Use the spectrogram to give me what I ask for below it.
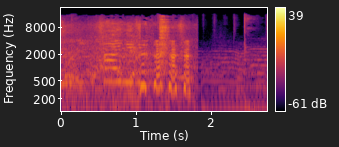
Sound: laughing; upbeat music

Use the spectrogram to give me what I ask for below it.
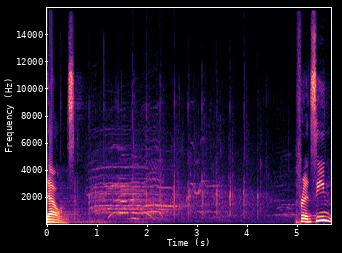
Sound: audience cheering and applauding

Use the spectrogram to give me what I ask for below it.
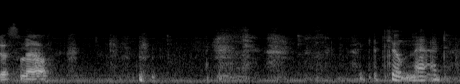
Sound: Peter chuckles

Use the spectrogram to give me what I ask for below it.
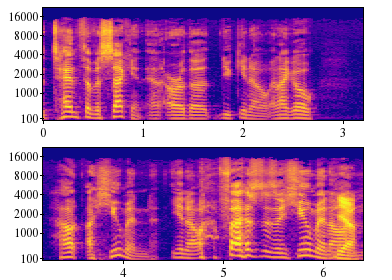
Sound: laughter

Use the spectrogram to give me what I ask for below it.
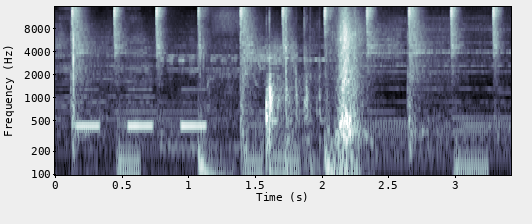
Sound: beeping; whoosh; upbeat urban music

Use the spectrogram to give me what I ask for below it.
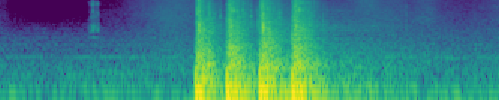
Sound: door banging

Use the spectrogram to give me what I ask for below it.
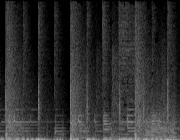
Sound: none

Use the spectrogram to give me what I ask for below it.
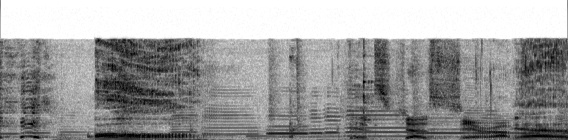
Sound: laughing; grunts

